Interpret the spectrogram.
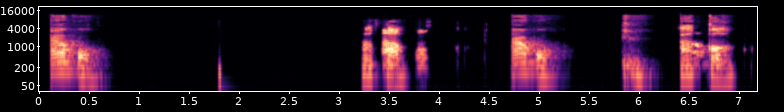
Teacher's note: pangkal lidah menyentuh dengan ee langit-langit bagian yang lunak · Nah, qalqalah. Karena qof ini tebal jadi qalqalahnya juga tebal.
